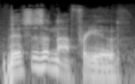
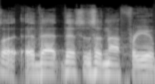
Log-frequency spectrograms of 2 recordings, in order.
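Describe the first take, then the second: First: "is" leaned on instead of "this"; stress on is. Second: "this" leaned on, the rest said lightly; stress on this. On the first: Pastor repeats the verse for the congregation, "is" stressed. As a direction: shift the weight to the word "is". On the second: Pastor shows the congregation where the stress falls, "this" stressed. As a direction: push the word "this". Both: Shown as a demonstration. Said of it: "And so the stress falls".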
